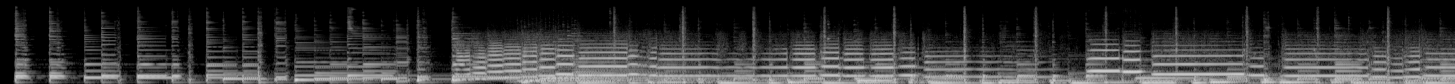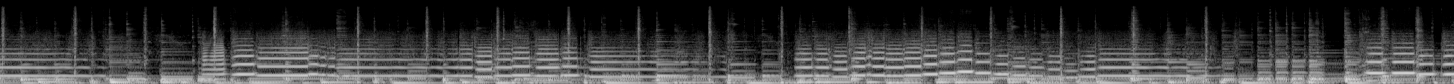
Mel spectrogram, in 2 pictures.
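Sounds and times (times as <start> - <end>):
bossa nova music: 0.2 - 29.0.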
